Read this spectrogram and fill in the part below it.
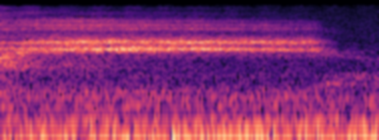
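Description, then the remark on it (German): A long, slow, deep exhale during a relaxation breathing exercise, a steady airy hiss lasting over two seconds that fades out at the end, fairly loud, with no talking over it. “Und wieder aus.”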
